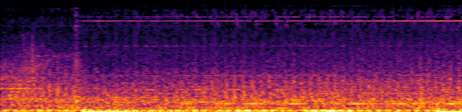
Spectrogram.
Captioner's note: helicopter whirring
